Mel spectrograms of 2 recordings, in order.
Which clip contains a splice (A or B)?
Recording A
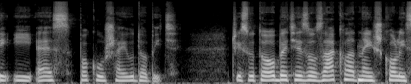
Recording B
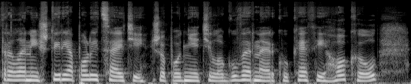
A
